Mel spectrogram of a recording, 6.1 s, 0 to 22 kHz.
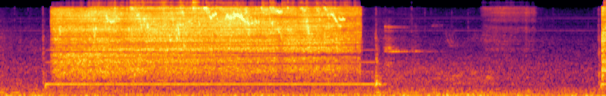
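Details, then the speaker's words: ERBE Erbotom ICC200 electrosurgical unit test after repair, monopolar cutting of meat outdoors: steady sizzling hiss with faint tone for about three seconds, then quiet. "навіть тупий цвях може різати м'ясо якщо подати достатньо високу напругу"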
